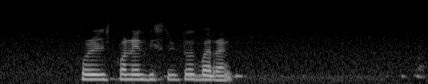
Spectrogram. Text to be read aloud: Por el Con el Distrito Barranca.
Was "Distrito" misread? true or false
false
